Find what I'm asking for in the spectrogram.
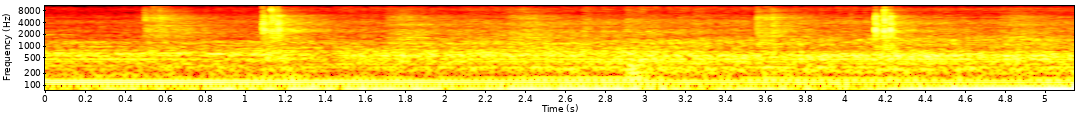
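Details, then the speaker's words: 2023 Kenworth W900L in 3° cold, fuel pump kicking on after a harness terminal repair: low, slightly rough pump drone with a couple of clicks, running dry while filling empty fuel filters. "they don't sound the greatest but it also doesn't have any fuel in it right now as you guys can see"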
